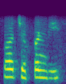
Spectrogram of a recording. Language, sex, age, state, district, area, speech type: Telugu, female, 18-30, Andhra Pradesh, Nellore, rural, conversation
